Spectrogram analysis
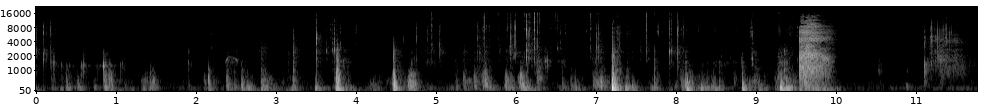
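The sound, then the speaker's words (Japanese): Teeth gnawing and rubbing against the rim of an ear, heard as many soft, wet squishes and clicks in an irregular sequence, quiet with silent gaps between, plus a brief breathy hiss near the end. “ガシガシと歯で耳の縁をこすってみたり、”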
